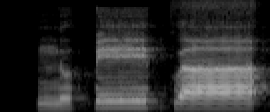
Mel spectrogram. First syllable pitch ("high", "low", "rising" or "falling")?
low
